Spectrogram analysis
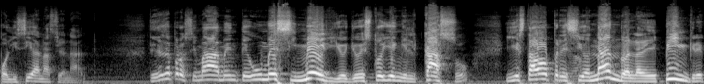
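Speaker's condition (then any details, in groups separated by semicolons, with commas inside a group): No condition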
